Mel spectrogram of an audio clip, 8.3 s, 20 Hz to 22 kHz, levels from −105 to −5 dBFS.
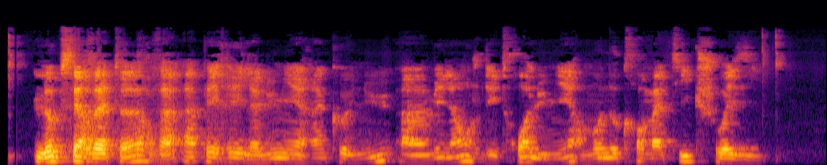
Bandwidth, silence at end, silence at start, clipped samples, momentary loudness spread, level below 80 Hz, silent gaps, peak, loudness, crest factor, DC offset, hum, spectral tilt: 11.5 kHz; 0.45 s; 0.1 s; under 0.1%; 15 LU; -68 dBFS; none; 0 dBFS; -23 LUFS; 24 dB; under 0.1%; none; -5 dB/octave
